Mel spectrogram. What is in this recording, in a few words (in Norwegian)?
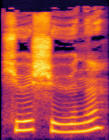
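"tjuesjuende" Norwegian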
